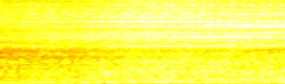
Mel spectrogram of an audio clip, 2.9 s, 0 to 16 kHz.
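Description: A Mercedes-AMG GLC 43 with a twin-turbo V6 and 4MATIC all-wheel drive idles with its hood open, giving a steady, even mechanical hum and faint ticking close by, with no voices.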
